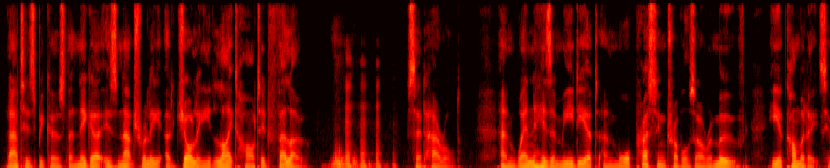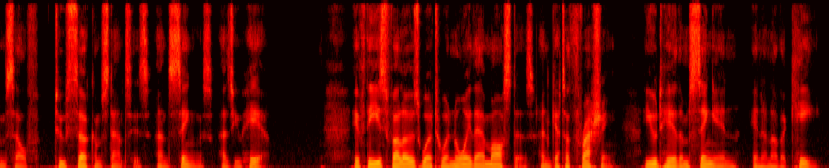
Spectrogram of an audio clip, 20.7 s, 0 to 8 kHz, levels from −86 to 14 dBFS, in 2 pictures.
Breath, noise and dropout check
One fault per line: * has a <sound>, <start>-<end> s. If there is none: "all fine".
* has a laugh, 4.0-5.0 s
